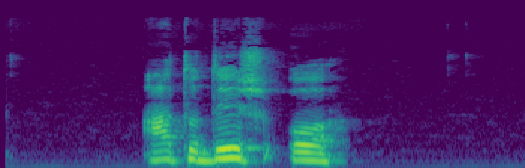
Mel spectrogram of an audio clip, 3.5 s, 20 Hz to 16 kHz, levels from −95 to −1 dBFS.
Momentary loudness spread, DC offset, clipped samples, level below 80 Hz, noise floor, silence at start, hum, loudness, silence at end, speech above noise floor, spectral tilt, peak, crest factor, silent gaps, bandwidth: 10 LU; under 0.1%; under 0.1%; -62 dBFS; -73 dBFS; 0.95 s; none; -22 LUFS; 1.25 s; 52 dB; -8 dB/octave; -6 dBFS; 20 dB; none; 10.5 kHz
